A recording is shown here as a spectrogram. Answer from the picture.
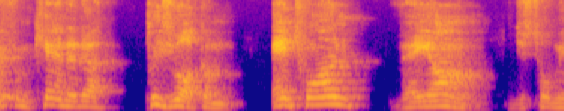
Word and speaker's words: Vaillant: all the way from canada please welcome antoine veyong you just told me how to pronounce his name right what's up antoine yeah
